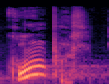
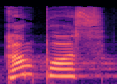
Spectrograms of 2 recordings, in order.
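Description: First: The stress is on the first syllable. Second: The stress is on the second syllable. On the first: This is the everyday form. The speaker calls it wrong. "моряки всегда говорят не компас" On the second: This is the form sailors use. The speaker calls it right. "а компас"

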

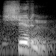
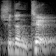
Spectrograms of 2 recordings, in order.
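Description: First: The final T sound is dropped. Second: The final T sound is clearly released. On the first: The speaker calls it right. "you should say shouldn't" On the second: The speaker calls it wrong. "여기서는 T 발음을 하면 안 된다는 얘기죠"

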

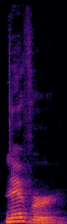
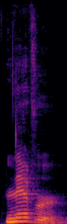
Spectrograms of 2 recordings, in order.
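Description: Both takes have the same delivery.

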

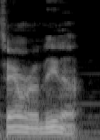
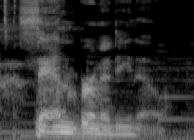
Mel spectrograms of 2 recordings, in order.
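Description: First: The name is said quickly and slurred. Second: The name is said slowly and clearly.

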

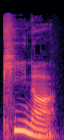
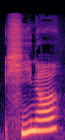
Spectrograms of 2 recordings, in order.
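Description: First: It begins with a hard k-sound. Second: It begins with a soft ich-sound. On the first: The speaker calls it wrong. "und nicht China" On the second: The speaker calls it right. "entspricht die eher norddeutsche Aussprache der Standardlautung"

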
